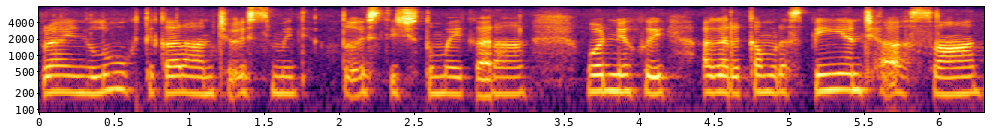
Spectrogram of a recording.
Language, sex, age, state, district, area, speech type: Kashmiri, female, 18-30, Jammu and Kashmir, Baramulla, rural, spontaneous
